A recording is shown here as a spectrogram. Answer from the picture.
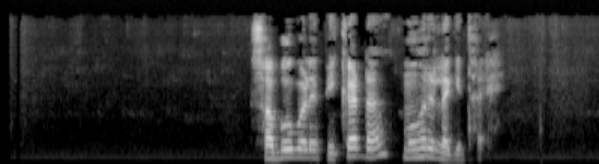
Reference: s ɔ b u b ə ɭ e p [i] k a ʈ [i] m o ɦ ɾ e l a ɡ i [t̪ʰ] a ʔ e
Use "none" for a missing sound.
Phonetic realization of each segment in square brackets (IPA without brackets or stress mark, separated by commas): i, a, t̪ʰ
